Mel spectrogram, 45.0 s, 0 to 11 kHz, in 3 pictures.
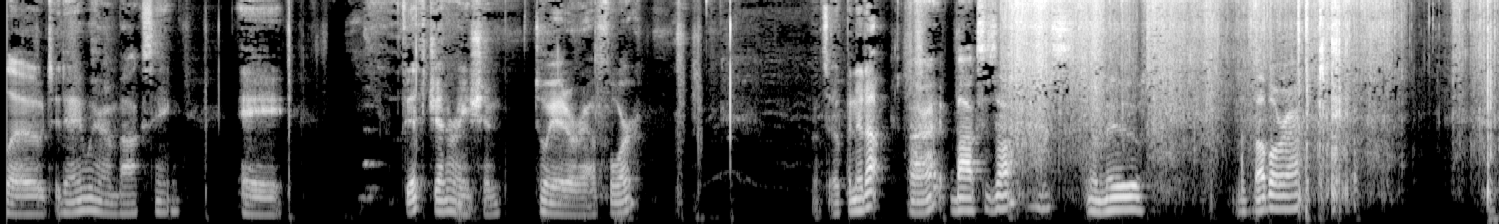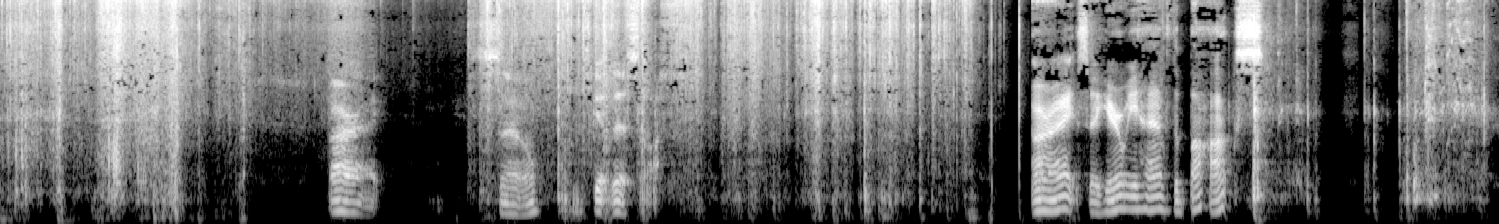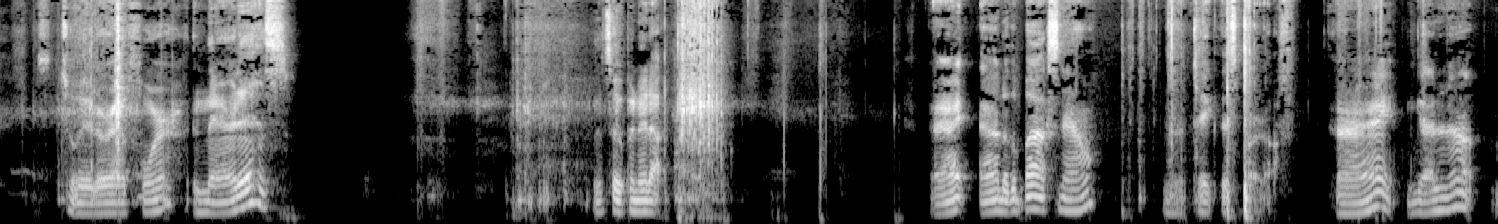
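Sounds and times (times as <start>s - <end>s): plastic wrapping crinkling: 9.0s - 19.0s, 19.6s - 25.2s
hands rubbing polystyrene foam: 10.0s - 18.8s.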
